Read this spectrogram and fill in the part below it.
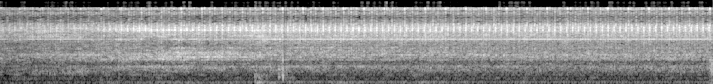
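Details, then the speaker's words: Car accessory/alternator belt that squealed in cold weather as stiffened rubber slips on pulleys, after spraying silicone grease on the belt: steady even idle with no squeal or chirp; belt now runs quietly, temporary fix. "я покажу как обычной смазкой силиконовые устранить данные неприятные звуки вот здесь куда сохранить вот всё прекратилось"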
